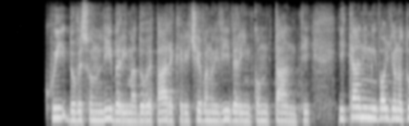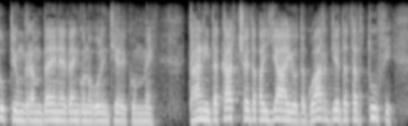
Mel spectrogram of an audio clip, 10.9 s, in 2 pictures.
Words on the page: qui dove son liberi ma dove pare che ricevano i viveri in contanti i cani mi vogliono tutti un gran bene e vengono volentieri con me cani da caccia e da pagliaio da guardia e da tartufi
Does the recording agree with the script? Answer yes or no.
yes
